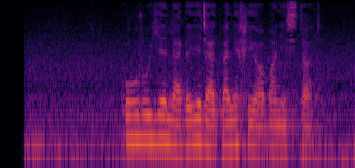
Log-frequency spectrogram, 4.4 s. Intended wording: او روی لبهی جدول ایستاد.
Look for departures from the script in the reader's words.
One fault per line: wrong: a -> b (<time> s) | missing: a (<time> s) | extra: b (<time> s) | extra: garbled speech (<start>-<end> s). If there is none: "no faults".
extra: خیابان (3.0 s)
